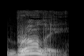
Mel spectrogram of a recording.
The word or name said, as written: brolly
